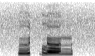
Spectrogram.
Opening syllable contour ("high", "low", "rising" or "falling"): rising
